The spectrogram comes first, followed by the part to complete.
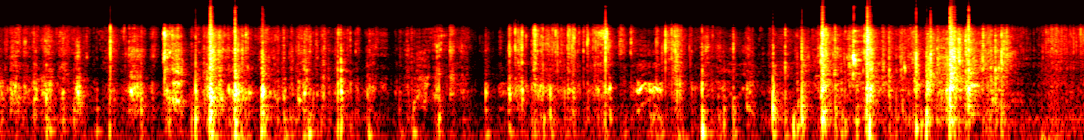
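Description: Foil trading-card pack wrappers crinkling and crackling as they are torn open and handled, in a quick, irregular run of sharp crackles.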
